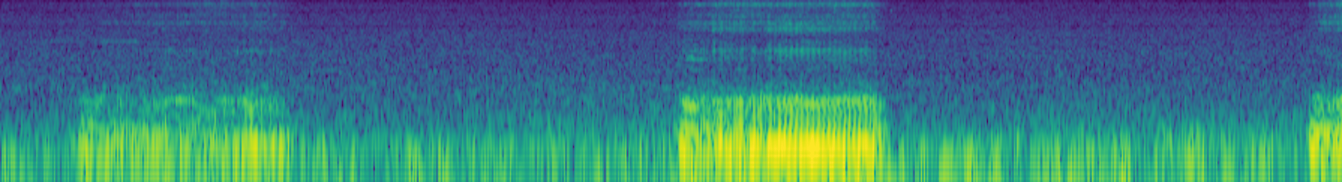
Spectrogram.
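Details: French Bulldog sleeping: two loud, rattling, low-pitched snores on the in-breath with quiet breathing between.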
